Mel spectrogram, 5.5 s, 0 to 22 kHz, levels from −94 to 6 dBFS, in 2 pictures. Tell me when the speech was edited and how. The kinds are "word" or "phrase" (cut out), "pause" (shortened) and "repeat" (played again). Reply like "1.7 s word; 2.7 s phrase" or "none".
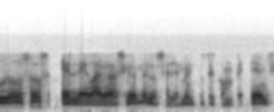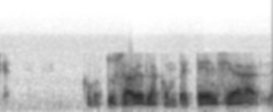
none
